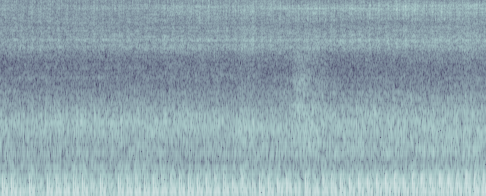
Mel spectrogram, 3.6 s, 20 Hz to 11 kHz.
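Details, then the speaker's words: 1997 Suzuki DR350 single at idle, no throttle input: beat drifts up and down, speeding up then slowing; erratic hunting idle, also quits off idle; owner suspects vacuum leak, cause unconfirmed. "if you listen to the idol it will fluctuate even though I don't touch the throttle right there did you hear it speed up yeah slowed down again just now"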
